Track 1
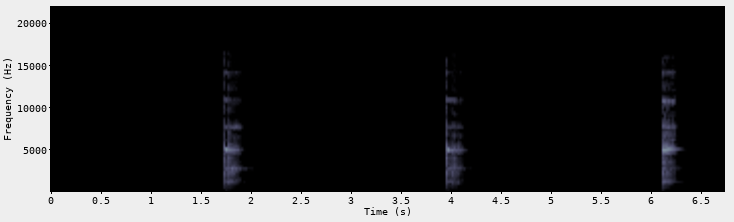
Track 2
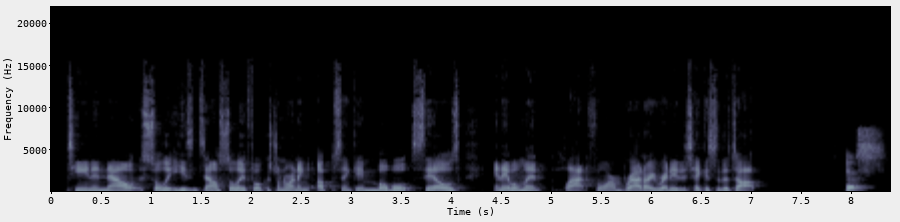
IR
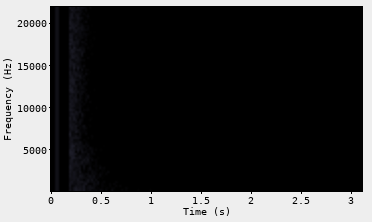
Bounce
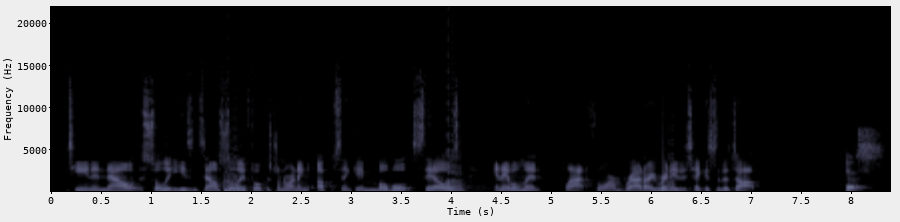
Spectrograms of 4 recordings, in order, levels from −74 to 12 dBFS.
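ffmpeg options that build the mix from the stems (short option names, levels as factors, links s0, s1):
-filter_complex "[0:a]acrusher=samples=20:mix=1:aa=0.000001:lfo=1:lforange=12:lforate=0.53,acompressor=threshold=0.0316:ratio=6,volume=35.5,asoftclip=hard,volume=0.0282,volume=0.708,asplit=2[s0][s1];[s1]volume=0.211[s2];[1:a]lowshelf=f=180:g=-8.5,volume=0.237,asplit=2[s3][s4];[s4]apad=whole_len=297149[s5];[s0][s5]sidechaincompress=threshold=0.00891:ratio=8:attack=16:release=195[s6];[2:a]atrim=start_sample=2205[s7];[s2][s7]afir=irnorm=-1:irlink=0[s8];[s6][s3][s8]amix=inputs=3:normalize=0"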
